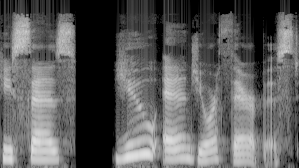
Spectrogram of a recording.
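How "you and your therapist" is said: acted, condescending, belittling, scornful, derogatory tone. Retelling a remark about Ashley's therapist: imitating a derogatory tone. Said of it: "in the most derogatory tone".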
